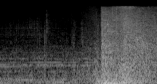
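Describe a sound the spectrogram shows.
A metal door is smashed open with a loud crash.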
